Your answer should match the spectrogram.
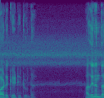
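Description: Crickets chirring as a steady high background, heard on their own for about a second between stretches of a man narrating.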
